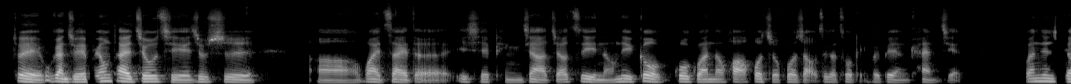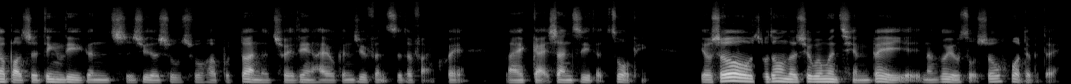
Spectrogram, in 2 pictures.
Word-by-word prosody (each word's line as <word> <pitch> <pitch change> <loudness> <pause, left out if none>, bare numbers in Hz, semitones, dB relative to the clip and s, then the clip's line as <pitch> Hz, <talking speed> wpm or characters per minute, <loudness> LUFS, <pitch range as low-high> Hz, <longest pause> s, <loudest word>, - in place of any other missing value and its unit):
对， 125 -8 +6
我 - - -3
感 140 -3 +6
觉 120 0 +3
不 125 - -13
用 150 +2 +2
太 150 -4 +7
纠 135 +2 +4
结， 110 -6 0
就 115 +4 -2
是， 110 -3 0 0.6
呃， 95 -1 -4
外 125 -1 +2
在 110 -1 +1
的 - - -4
一 125 - -7
些 120 -1 -7
评 105 -2 -12
价。 105 0 +1
只 - - -6
要 115 - 0
自 135 +3 -6
己 115 -3 +2
能 105 +3 -5
力 130 -2 0
够 125 -2 +3
过 130 +3 -1
关 115 -2 0
的 115 -1 -3
话， 115 -1 +1
或 125 +1 -1
迟 110 - -6
或 115 +2 -3
早 110 - -4
这 - - -10
个 115 - -4
作 115 - -5
品 - - -15
会 110 - -7
被 110 - -5
人 100 -2 -5
看 100 0 -7
见。 - - -11 0.6
关 140 +1 -1
键 145 -1 +2
是 135 - -4
要 130 -1 +3
保 105 -4 +2
持 105 +1 -2
定 115 -3 -1
力 110 -3 0
跟 105 0 -4
持 100 0 -3
续 100 +3 -3
地 100 -2 -2
输 105 +2 -5
出 105 +1 -10
和 105 -1 -9
不 105 - -16
断 110 +1 +1
地 100 - -8
锤 100 +1 -4
炼， 105 -1 -3
还 100 0 -4
有 100 -1 -6
根 105 +1 -8
据 110 +1 -5
粉 110 - -9
丝 - - -6
的 - - -8
反 - - -13
馈 - - -9 0.4
来 95 0 -2
改 100 - -2
善 100 - 0
自 100 +3 -4
己 105 - -1
的 - - -10
作 - - -3
品。 - - -19 0.5
有 110 - -1
时 - - +3
候 155 -3 +11
主 - - -5
动 140 -1 +3
地 120 - +5
去 115 +4 0
问 130 0 +4
问 125 -2 +4
前 105 -3 -4
辈 115 -1 +2
也 - - -6
能 105 0 -8
够 125 - -1
有 105 -3 +1
所 - - -7
收 130 +1 -2
获， 140 - -2
对 - - -8
不 - - -25
对？ - - -10
115 Hz, 285 characters per minute, -25 LUFS, 105-125 Hz, 0.6 s, 候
